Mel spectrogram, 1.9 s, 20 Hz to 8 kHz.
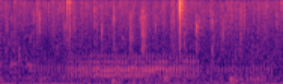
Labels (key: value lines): label: biophony, croak
recorder: SoundTrap 500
